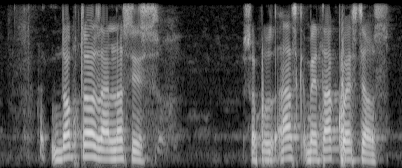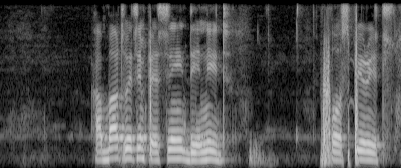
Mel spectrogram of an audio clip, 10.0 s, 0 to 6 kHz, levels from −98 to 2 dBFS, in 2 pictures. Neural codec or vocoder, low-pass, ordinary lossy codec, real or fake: none; 5.4 kHz; none; real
